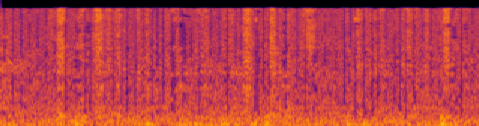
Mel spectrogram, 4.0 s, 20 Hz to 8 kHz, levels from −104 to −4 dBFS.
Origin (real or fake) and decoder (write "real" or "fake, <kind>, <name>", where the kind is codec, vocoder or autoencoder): real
